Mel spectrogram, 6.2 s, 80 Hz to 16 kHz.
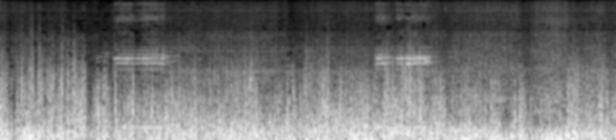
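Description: Bajaj Pulsar 220's single-cylinder engine and wind rushing past the microphone while riding, as a steady noise. A vehicle horn sounds twice, briefly, about a second in and again about four seconds in.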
